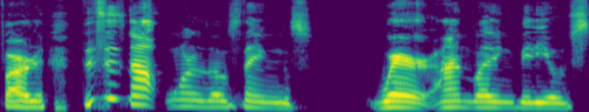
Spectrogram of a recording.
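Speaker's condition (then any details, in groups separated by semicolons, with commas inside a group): Cerebral palsy; visual focusing difficulty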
